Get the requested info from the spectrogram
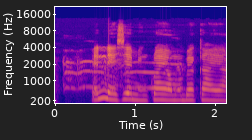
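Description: A rooster crowing in the background while a woman speaks.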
